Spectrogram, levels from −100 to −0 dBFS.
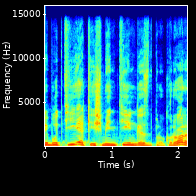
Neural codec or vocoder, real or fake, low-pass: vocoder, 44.1 kHz, 128 mel bands every 512 samples, BigVGAN v2; fake; 14.4 kHz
